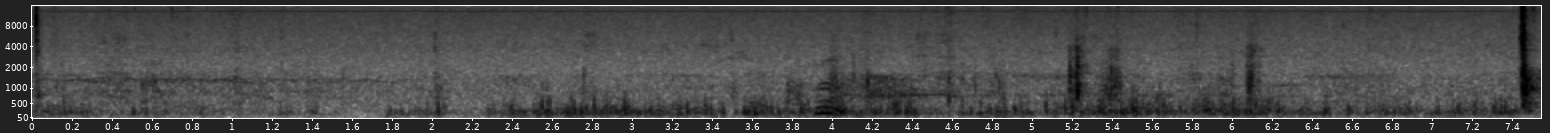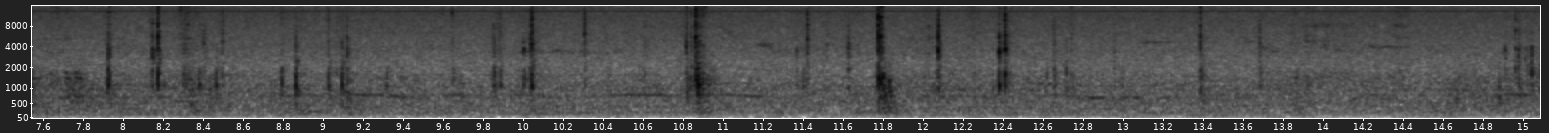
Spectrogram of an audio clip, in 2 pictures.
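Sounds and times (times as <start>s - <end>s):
tools and wood clicking: 7.4s - 14.0s.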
